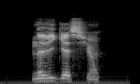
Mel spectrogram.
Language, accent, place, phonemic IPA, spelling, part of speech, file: French, France, Lyon, /na.vi.ɡa.sjɔ̃/, navigations, noun, LL-Q150 (fra)-navigations.wav
- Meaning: plural of navigation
